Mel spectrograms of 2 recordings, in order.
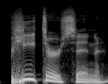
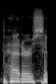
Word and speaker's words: Pedersen: It's Peterson, not Pedersen. Peterson, yeah.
